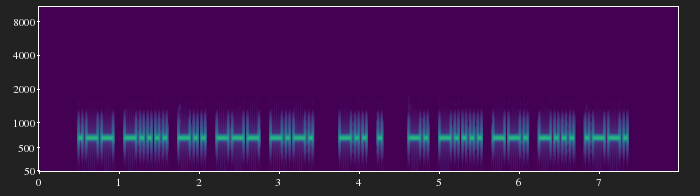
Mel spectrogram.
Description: Morse code, heard as a keyed tone, about 25 wpm, 700 Hz. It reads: W6DOC DE N6GBP
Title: USA Callsign DE Callsign - 5 Characters - 25wpm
